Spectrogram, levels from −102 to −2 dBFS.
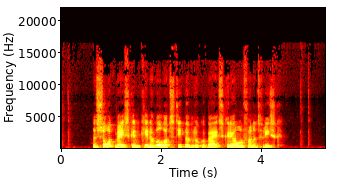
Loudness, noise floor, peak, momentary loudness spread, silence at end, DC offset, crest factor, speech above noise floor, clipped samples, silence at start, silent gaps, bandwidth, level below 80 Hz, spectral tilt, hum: -18 LUFS; -62 dBFS; -2 dBFS; 8 LU; 0.95 s; under 0.1%; 18 dB; 43 dB; under 0.1%; 0.65 s; none; 15.5 kHz; -64 dBFS; -4.5 dB/octave; none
